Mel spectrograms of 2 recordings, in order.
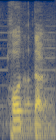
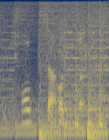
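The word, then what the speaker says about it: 호떡: How do you pronounce it? Hoduk? Hoduk. Hoduk.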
